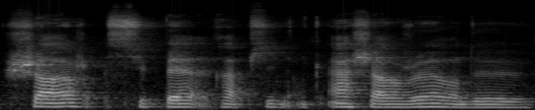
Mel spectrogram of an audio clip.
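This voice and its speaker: A man's voice: medium pitch, level tone, takes it slowly, fairly bright tone. A man casually chatting while unboxing a phone, hesitant and full of fillers. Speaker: tech reviewer unboxing a phone. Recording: echoey room.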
